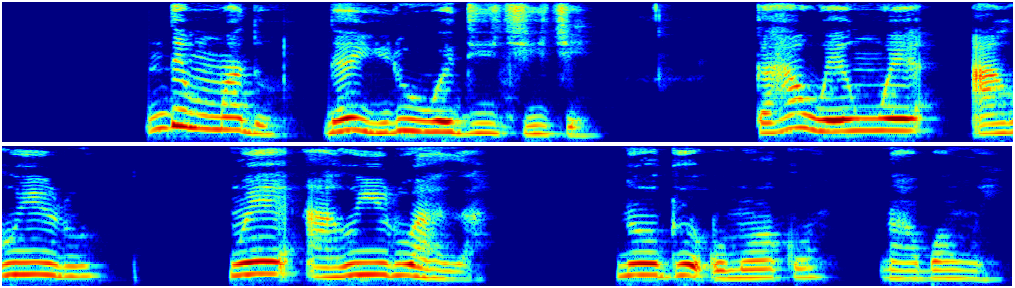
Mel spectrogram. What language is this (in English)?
Igbo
